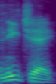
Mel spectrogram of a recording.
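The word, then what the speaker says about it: Necciai: Is that how you pronounce his name? Nietzsche. Nietzsche.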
